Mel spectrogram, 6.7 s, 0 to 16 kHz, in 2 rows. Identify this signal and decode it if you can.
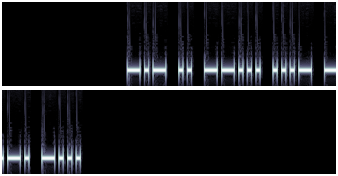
Morse code, heard as a keyed tone, about 28 wpm, 700 Hz. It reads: KI7VGB
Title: USA Call Signs - 6 Characters - Repeated 2x - 28wpm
